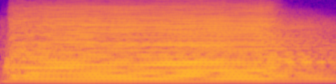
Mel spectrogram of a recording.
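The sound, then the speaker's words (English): A single loud, sustained foghorn blast, a deep low-pitched drone with rich stacked harmonics, holding steady for over two seconds before easing off slightly at the end. “We can't volunteer to put a foghorn on our house.”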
